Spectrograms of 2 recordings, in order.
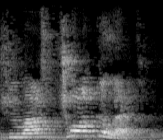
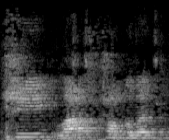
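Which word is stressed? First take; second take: chocolate; loves. First: The stress falls on the word chocolate. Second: The stress falls on the word loves. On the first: "Not a cake" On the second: "If I want to put uh, love, yes, we can put the stress"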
